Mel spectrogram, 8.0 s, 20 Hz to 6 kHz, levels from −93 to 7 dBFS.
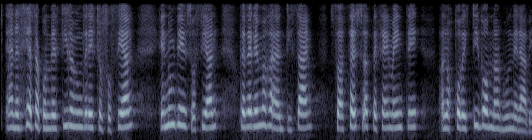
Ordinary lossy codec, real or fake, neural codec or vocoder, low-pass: none; fake; codec, 16 kHz, 0.5 kbps, FunCodec, trained on LibriTTS, 25 frames a second; 5.4 kHz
